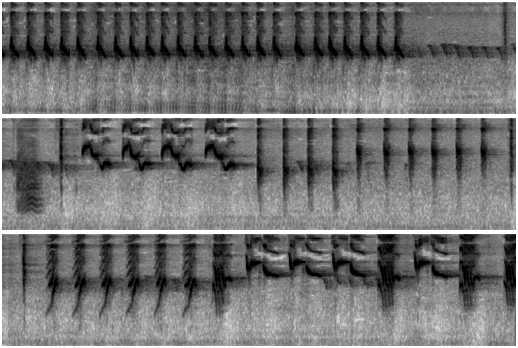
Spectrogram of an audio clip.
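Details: Black-winged myna in the wild, used to lure birds: a fast run of sharp chirps, a short buzz, then varied loud notes, downward swoops and clicks in irregular bursts.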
